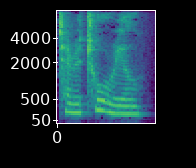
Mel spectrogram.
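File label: "territorial", English, British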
